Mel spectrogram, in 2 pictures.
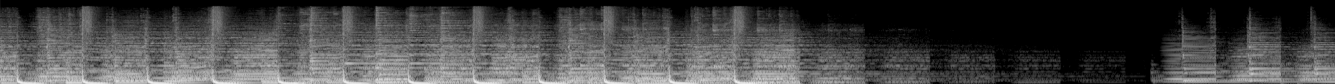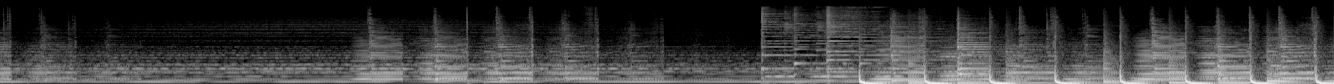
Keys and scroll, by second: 2.5 shift+space, 3.1 ctrl+shift+space, 11.9 shift+space, 12.5 ctrl+shift+space, 13.1 ctrl+shift+space, 19.7 ctrl+space, 22.5 shift+space, 23.3 ctrl+shift+space, 24.3 ctrl+shift+space.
